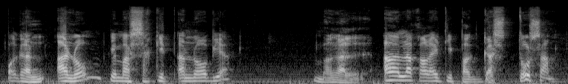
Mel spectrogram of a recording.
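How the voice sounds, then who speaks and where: A man acting a blunt, cynical older uncle who nags and scolds in an Ilocano audio drama, his voice gravelly. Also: a little high, very animated, moderate pace, pushed and bright, exaggerated voice. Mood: scolding, disapproving.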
